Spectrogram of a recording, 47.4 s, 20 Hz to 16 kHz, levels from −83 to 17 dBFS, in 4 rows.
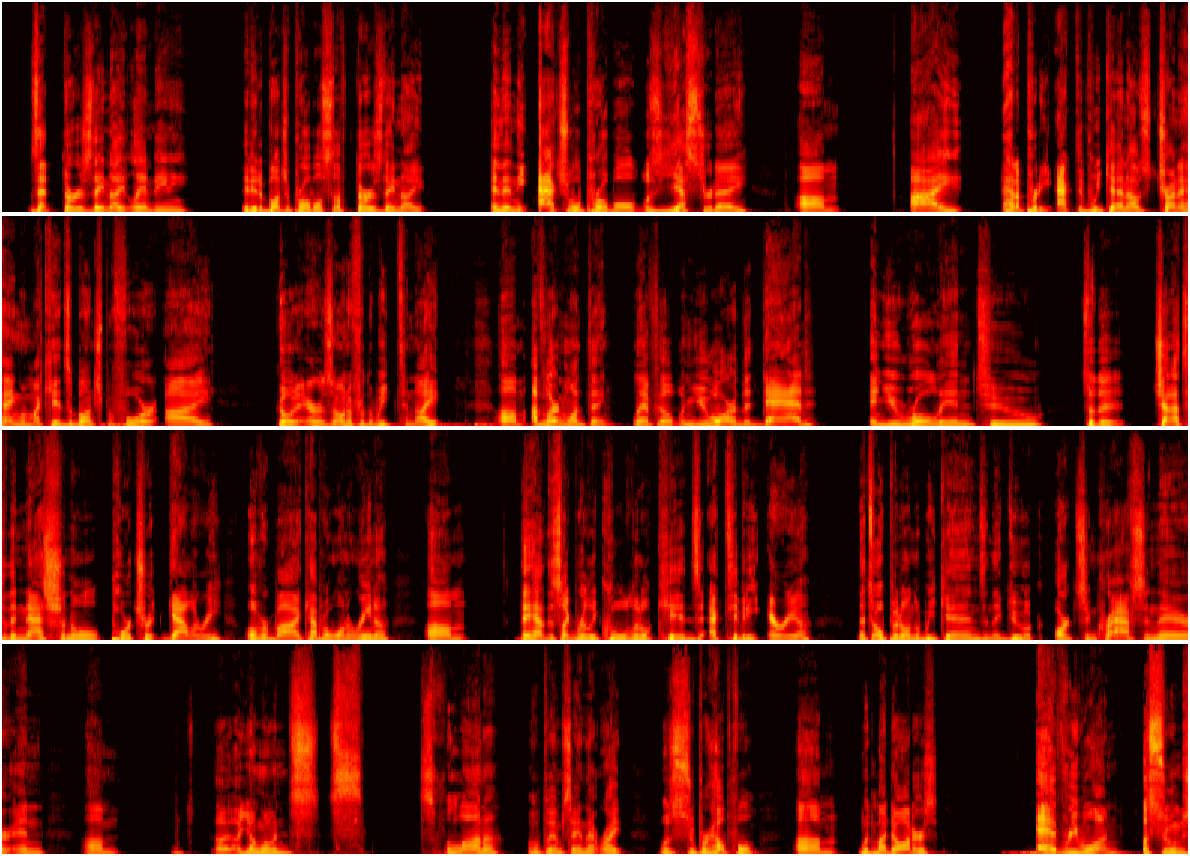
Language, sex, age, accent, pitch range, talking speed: English, male, 40-59, American, 110-155 Hz, 160 wpm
